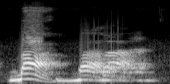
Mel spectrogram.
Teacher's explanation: Kemudian ba itu perut bibir bagian dalam ya Bu ya.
